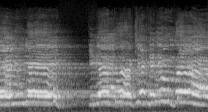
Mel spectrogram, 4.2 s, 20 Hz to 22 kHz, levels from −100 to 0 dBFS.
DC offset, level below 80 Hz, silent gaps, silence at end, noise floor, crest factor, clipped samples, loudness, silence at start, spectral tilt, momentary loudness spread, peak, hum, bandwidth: under 0.1%; -70 dBFS; none; 0 s; -38 dBFS; 14 dB; under 0.1%; -18 LUFS; 0 s; -1.5 dB/octave; 10 LU; -4 dBFS; none; 10.5 kHz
